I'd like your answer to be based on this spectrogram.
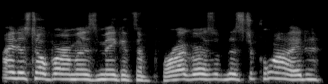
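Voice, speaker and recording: A woman playing a sensible, exasperated young roommate in a 1950s-style radio comedy, with a brisk, put-upon delivery. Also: on the high side, fairly even intonation, a little hiss or hum, close to an everyday voice. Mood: fed up.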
